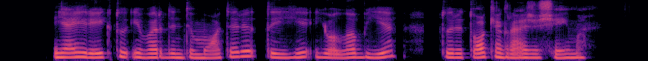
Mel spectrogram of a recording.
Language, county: Lithuanian, Klaipėda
